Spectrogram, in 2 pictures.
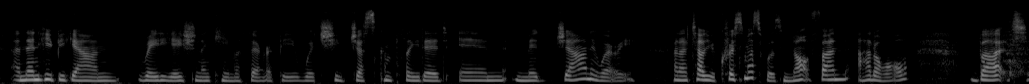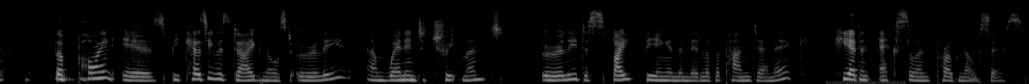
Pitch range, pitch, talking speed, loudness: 180-220 Hz, 195 Hz, 150 wpm, -41 LUFS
